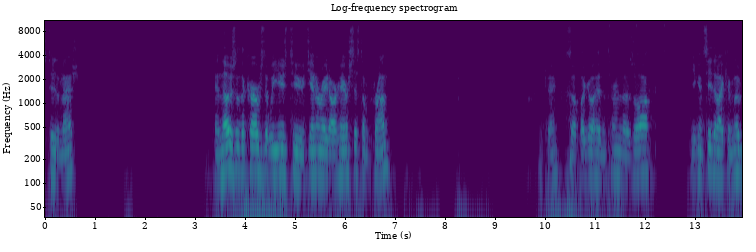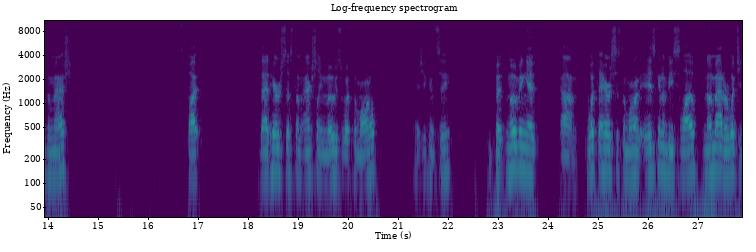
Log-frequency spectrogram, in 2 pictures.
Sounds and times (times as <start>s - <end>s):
Speech: 0.0s - 0.8s, 3.4s - 7.0s, 10.0s - 12.2s, 12.9s - 14.6s, 16.8s - 17.0s, 18.2s - 20.6s, 21.3s - 22.1s, 22.8s - 27.8s
Inside, small room: 0.0s - 27.8s.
